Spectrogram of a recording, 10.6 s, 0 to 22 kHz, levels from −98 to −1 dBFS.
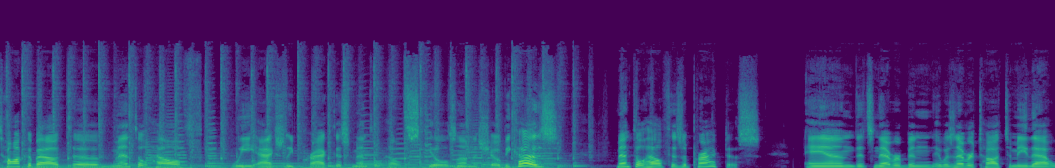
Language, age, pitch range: English, 50-69, 130-165 Hz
